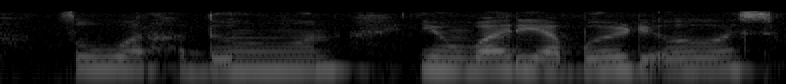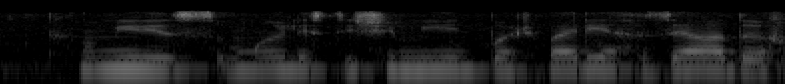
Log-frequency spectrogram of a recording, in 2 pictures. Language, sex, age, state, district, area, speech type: Kashmiri, female, 30-45, Jammu and Kashmir, Baramulla, rural, spontaneous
